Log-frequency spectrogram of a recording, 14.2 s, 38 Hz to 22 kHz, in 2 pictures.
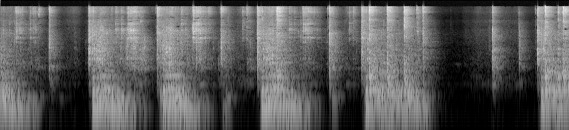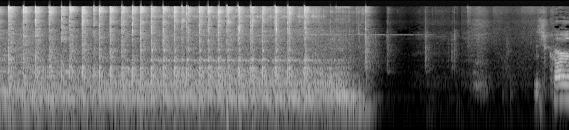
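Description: A Husqvarna 480CD chainsaw engine runs on choke, a steady loud buzzing drone held for about five seconds after several short sputtering bursts and pulls, with brief talk nearby.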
